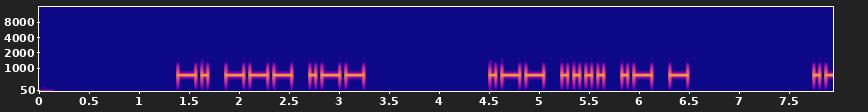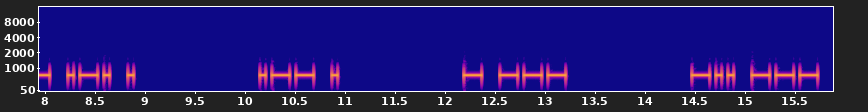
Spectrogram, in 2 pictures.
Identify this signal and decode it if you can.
Morse code, heard as a keyed tone, about 20 wpm, 700 Hz. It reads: NOW WHAT ARE WE TO DO
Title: 3x Word-Spacing - Sentences from Top 100 Words - 20wpm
